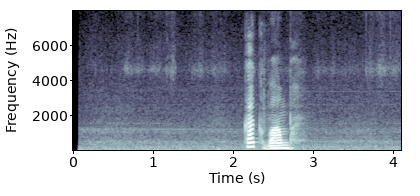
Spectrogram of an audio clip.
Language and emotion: Russian, neutral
